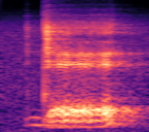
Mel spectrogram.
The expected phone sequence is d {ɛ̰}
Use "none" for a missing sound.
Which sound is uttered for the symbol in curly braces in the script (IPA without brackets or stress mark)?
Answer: ɛ̰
